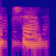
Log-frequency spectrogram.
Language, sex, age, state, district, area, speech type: Sindhi, female, 45-60, Rajasthan, Ajmer, urban, conversation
